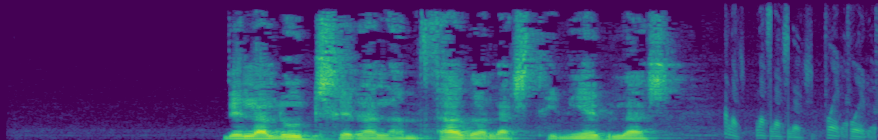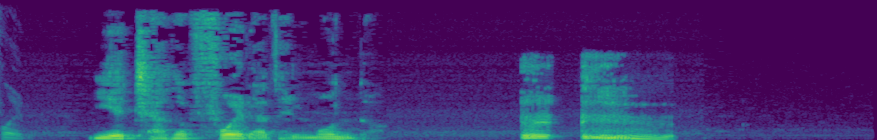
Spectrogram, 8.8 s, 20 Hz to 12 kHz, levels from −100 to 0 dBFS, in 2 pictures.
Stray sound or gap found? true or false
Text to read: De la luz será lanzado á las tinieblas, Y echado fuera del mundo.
true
